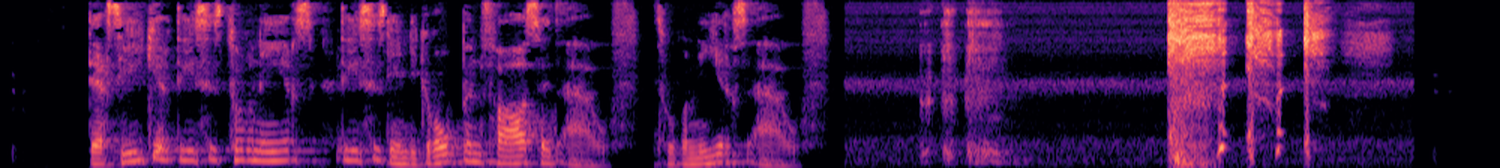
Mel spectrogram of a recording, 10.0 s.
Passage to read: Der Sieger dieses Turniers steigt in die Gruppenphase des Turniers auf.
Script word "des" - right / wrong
wrong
